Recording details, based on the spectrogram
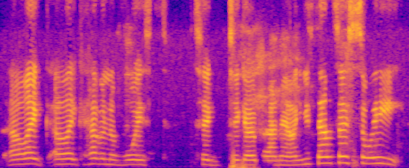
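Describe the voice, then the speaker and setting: A woman's voice: fairly high pitch, steady tone, a little slow, a bit bright, low-quality recording. A woman co-hosting a casual live stream, asking a guest friendly questions.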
